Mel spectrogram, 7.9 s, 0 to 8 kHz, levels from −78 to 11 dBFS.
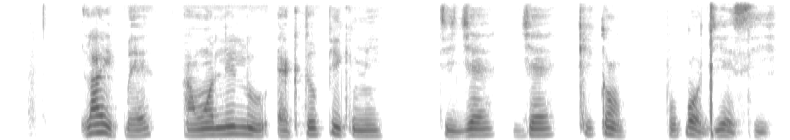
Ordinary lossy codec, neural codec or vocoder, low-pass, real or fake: AAC, 48 kbps; none; 7.2 kHz; real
